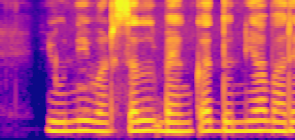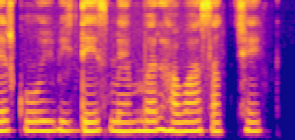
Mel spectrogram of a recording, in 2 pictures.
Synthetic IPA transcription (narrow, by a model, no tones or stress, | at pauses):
juːniʋəɾsəlbɛ̃ːŋkət̚d̪ʊnijabʱaɾeɾkoːibʱid̪eːsmẽmbəɾɦɐʋasək̚t͡ʃʰeːk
